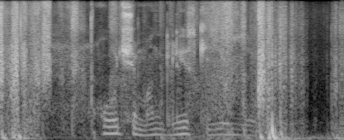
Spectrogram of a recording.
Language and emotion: Russian, neutral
